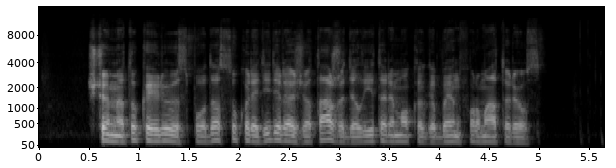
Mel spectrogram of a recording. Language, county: Lithuanian, Vilnius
